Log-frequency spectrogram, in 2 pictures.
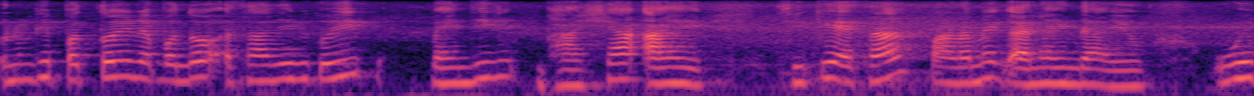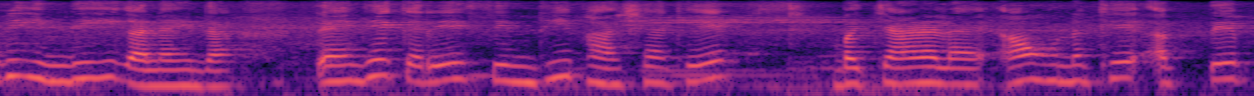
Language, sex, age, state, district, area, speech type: Sindhi, female, 30-45, Delhi, South Delhi, urban, spontaneous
